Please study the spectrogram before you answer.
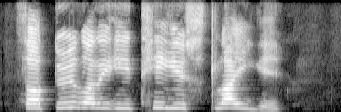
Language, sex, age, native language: Icelandic, male, 6, Icelandic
